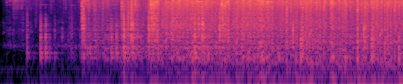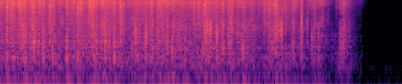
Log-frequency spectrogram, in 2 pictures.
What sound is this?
many coins
gold, cash, coin, money, coins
